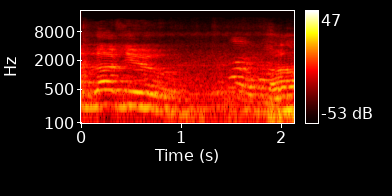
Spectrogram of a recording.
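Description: Speech: a man's voice talking over a microphone.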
